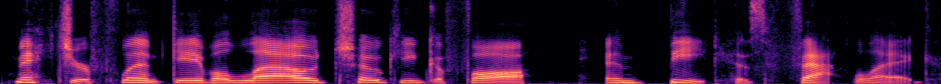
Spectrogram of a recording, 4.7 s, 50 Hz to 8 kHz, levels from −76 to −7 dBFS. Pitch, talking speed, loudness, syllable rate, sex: 190 Hz, 155 wpm, -19 LUFS, 3.6 syllables/s, female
